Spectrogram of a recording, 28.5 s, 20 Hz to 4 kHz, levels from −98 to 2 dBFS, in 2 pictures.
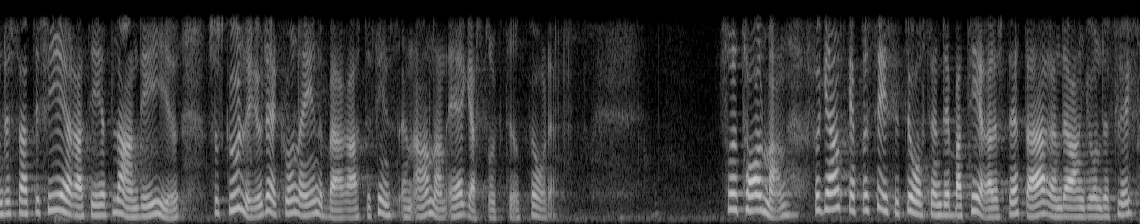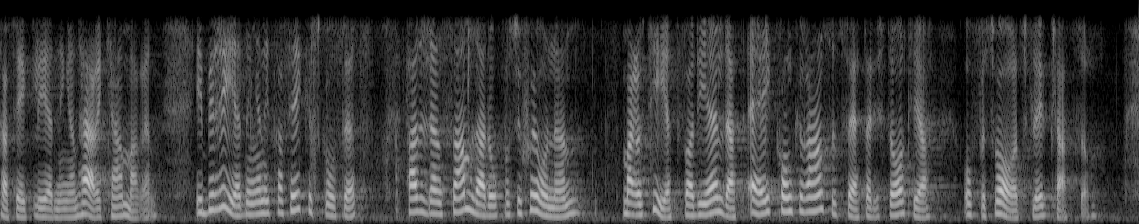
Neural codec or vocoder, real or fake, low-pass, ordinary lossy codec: none; real; 3.6 kHz; none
